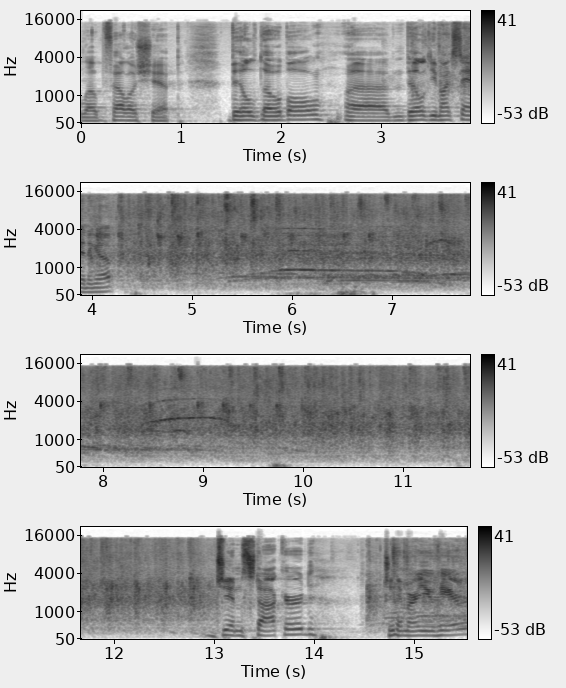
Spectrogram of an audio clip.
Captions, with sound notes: Fellowship. Bill Doebele Bill, do you mind standing up? [cheers, applause] Jim Stockard. Jim, are you here?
